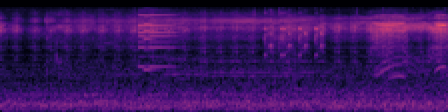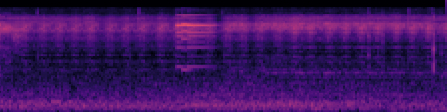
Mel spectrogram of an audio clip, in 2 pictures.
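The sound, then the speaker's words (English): A loud jet aircraft roars overhead in a steady, unbroken rumble that holds the same level throughout, with faint high whistling tones rising briefly partway through. “I apologize if you hear that background noise. It's a very loud jet.”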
